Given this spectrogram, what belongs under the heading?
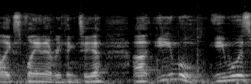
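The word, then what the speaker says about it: imu: Uh, emu. Emu is spelled I mu, meaning cooking pit or underground oven.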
